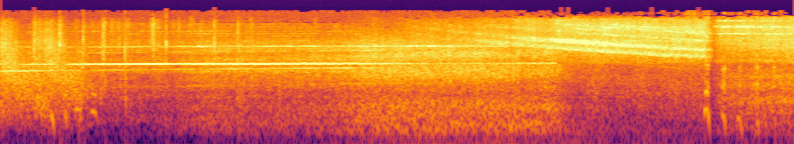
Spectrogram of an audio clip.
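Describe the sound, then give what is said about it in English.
Loud roaring jet thrust of a jetpack flying in a film scene: a steady, continuous blast with a high, piercing whine layered over it, which cuts out sharply for a moment near the end. “there's that Thunderball movie that has the jetpack in it. Wait a minute. Hold on a second. In case people don't remember what that's like, here comes Sean Connery now.”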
